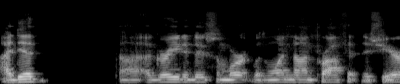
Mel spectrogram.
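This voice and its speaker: A man speaks with a North Carolina accent. His voice is fairly low and his pace moderate. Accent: Southern US (North Carolina). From North Carolina, rural. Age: 60s. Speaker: lobbyist. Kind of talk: interview. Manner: halting, many fillers.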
